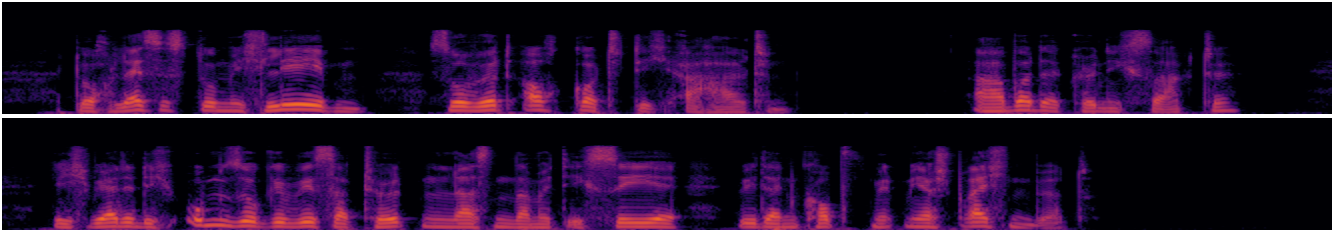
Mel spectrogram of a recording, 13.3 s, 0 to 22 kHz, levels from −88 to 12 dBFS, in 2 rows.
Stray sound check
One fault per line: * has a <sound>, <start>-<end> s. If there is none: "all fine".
all fine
